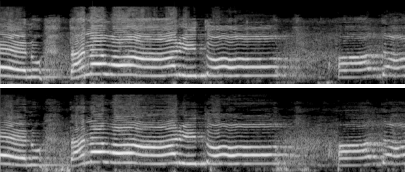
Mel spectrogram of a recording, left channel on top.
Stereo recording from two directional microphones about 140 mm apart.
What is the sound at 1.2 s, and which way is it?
Singing, 45° left (ahead or behind).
